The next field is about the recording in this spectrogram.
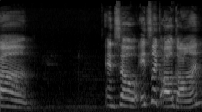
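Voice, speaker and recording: A woman's high-pitched, bright, sharp voice at a fairly slow pace, with a slight northern US accent. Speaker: streamer co-host. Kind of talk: casual chat.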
